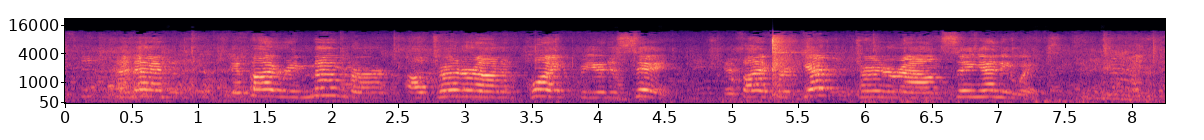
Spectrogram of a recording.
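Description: A man speaks loudly and with animation to an audience, heard close.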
